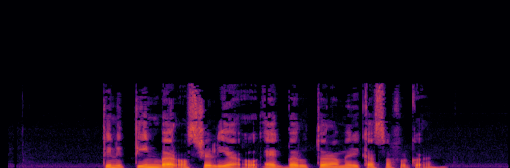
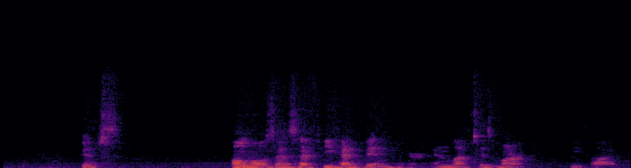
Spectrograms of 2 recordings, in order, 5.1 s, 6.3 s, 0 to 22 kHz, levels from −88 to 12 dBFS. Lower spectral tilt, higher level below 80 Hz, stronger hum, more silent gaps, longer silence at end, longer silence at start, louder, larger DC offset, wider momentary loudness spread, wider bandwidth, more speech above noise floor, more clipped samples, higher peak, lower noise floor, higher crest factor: about the same, -6 dB/octave vs -7 dB/octave; first, -58 dBFS vs -78 dBFS; neither; neither; first, 0.65 s vs 0.15 s; first, 1.05 s vs 0.8 s; first, -22 LUFS vs -41 LUFS; neither; second, 11 LU vs 15 LU; second, 11.5 kHz vs 13.5 kHz; first, 43 dB vs 31 dB; neither; first, 0 dBFS vs -20 dBFS; second, -64 dBFS vs -72 dBFS; about the same, 22 dB vs 22 dB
